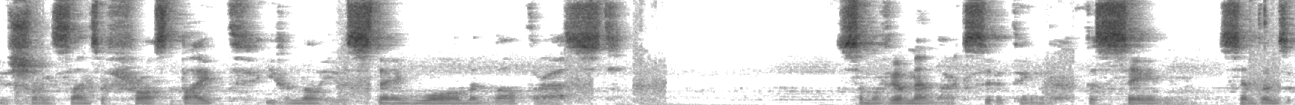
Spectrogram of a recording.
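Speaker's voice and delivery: whispered, close in. In a role-played scene, a character comes close to the listener, whispering. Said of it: "she's gonna like get close and whisper in".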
